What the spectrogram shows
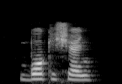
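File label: "бокисянь", Komi, female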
